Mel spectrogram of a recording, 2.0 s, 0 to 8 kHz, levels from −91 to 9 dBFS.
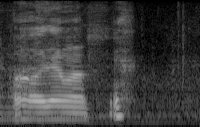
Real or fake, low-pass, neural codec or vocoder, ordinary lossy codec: real; none; none; none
